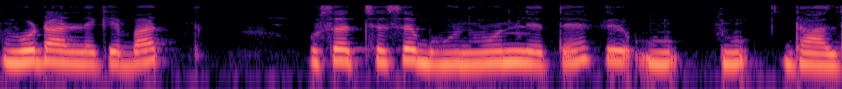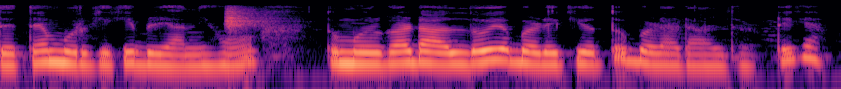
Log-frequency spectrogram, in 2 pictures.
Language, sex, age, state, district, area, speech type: Urdu, female, 18-30, Delhi, South Delhi, urban, spontaneous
